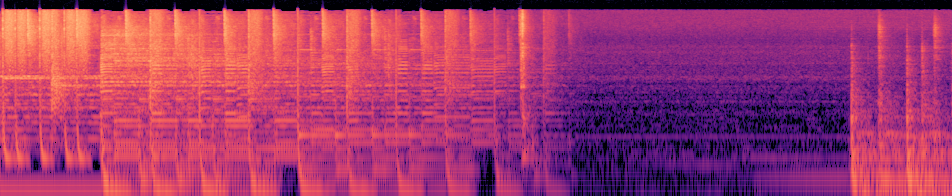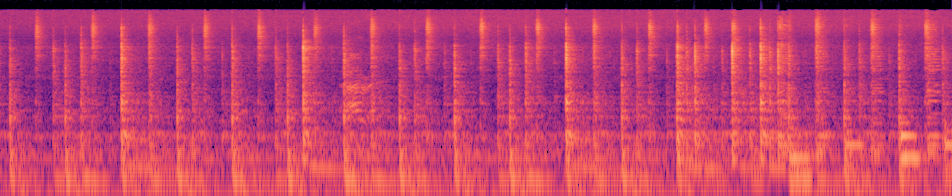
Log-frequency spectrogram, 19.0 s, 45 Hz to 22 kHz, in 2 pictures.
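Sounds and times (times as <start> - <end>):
drum-led music from cassette: 0.0 - 5.8, 8.5 - 19.0.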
